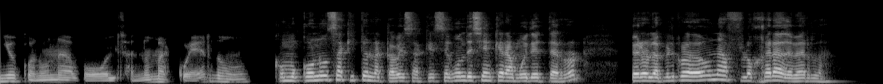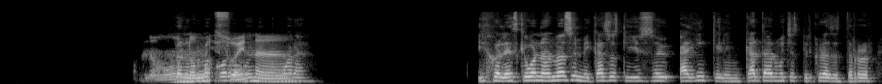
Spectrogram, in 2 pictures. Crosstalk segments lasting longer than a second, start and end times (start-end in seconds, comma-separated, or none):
10.5-11.8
